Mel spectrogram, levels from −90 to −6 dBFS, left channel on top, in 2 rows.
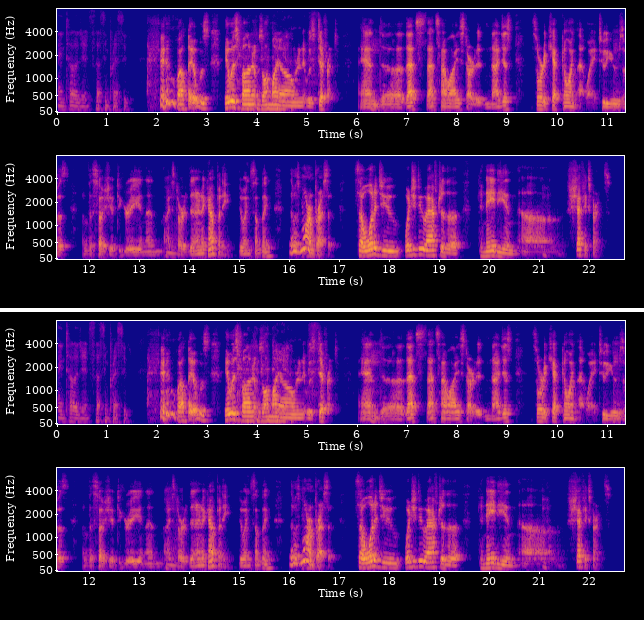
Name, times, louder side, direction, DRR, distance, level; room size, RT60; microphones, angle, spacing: voice 1, 0.0-1.4 3.6-4.7 5.0-5.3 6.2-6.6 11.1-11.4 13.5-13.9 16.2-16.5 17.5-17.8 21.0-21.2, right 1 dB, 25° right, 0.6 m, -48 dB
voice 2, 1.8-5.5 6.1-9.1 9.5-11.5 11.9-13.5 13.7-15.6 16.0-16.8 17.3-19.4 19.8-21.3 21.6-22.4, left 2 dB, 30° left, 0.5 m, -32 dB
2.9 x 2.3 x 2.7 m
head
